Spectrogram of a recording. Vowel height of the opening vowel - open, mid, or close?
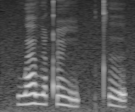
open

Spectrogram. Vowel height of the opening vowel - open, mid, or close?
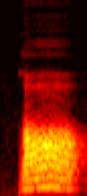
open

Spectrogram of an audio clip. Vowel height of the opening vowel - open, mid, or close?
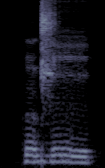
close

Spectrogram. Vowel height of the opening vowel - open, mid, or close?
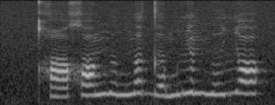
open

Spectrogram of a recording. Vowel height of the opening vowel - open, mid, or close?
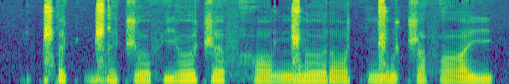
mid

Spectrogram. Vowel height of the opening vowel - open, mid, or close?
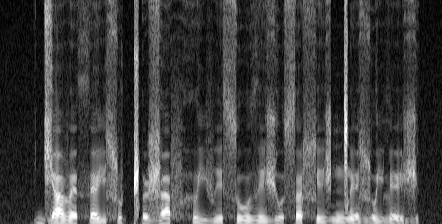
open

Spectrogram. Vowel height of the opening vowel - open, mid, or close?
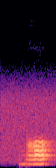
mid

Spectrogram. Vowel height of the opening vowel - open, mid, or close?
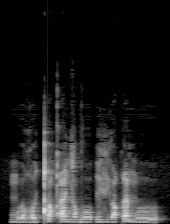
close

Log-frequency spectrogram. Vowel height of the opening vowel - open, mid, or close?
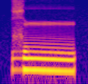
close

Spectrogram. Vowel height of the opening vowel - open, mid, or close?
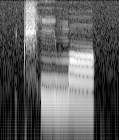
close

